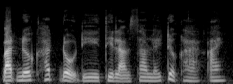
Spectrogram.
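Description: A woman narrating a first-person story in a steady, matter-of-fact way. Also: on the low side, fast talker, no echo.

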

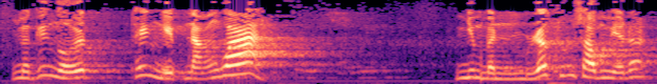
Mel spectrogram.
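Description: A woman's voice: on the high side, animated, fairly quick, fairly bright tone. A woman giving a Buddhist Dharma talk as a sermon, often asking her listeners rhetorical questions. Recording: long hall reverb.

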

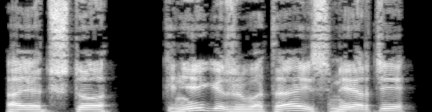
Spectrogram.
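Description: A man's voice: lowish voice, animated, unhurried, a little mellow, no room sound, studio quality. A man reading an audiobook who voices a greedy, hypocritically pious factory manager, scolding and mocking the workers. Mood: scornful. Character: pompous sanctimonious male factory manager, greedy. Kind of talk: audiobook character voice.

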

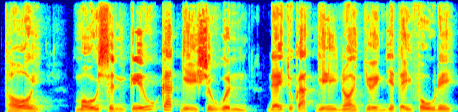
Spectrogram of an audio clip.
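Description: A man's voice: medium pitch, lively intonation, normal speed, darkish tone, close to an everyday voice. A man voicing a cunning, playful young woman disciple who talks in a coy, teasing way.

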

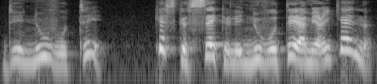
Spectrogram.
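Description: A woman voicing an effusive high-society old duchess, exclaiming and gushing. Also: very animated, a little slow.

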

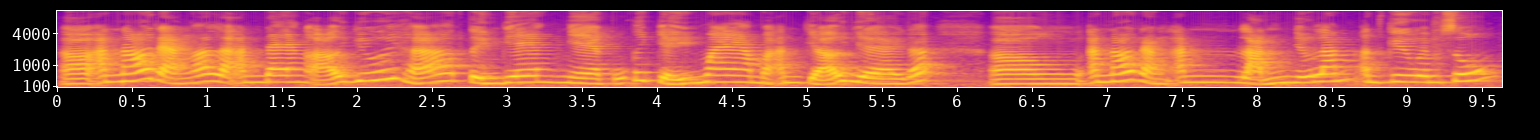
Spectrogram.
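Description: A woman's voice: high voice, lively intonation, normal speed. A woman telling a ghost story in a chatty way, often addressing her listeners directly. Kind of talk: casual storytelling. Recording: echoey room.

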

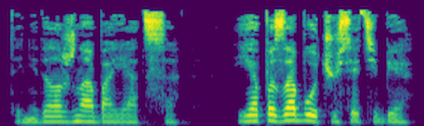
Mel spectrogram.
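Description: A woman reading an audiobook, voicing a stern, proud male warlord who speaks in a low, measured, domineering way. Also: steady tone, gravelly, darkish tone, no echo, studio quality, exaggerated voice. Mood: calm, insistent. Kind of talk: audiobook dialogue.

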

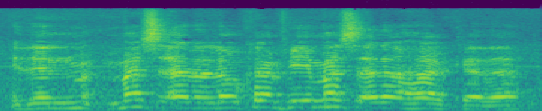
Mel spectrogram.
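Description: Male lecturer, high voice, emphatic and repetitive, distant room mic with faint AC hum. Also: quick pace. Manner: emphatic, repeats points to the class. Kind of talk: classroom lecture.

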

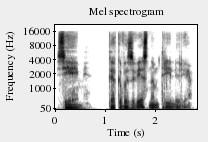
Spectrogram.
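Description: A man voicing a calm, thoughtful young woman in an audiobook, barely changing his voice. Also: very deep voice, slow, husky, no echo, studio quality, exaggerated voice. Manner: composed, thoughtful.

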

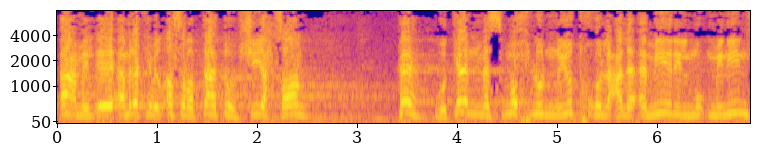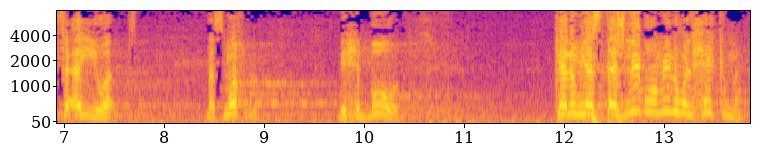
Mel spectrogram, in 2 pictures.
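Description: Male Egyptian imam, sermon storyteller, very high bright voice, reverberant hall. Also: a little fast, pauses often, slightly rough. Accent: Egyptian Arabic. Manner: asks the crowd questions and answers them himself. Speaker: imam and preacher.

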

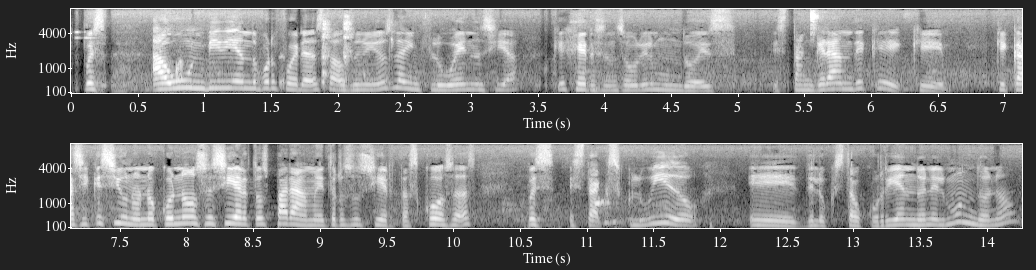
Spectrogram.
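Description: A woman's voice: mid-range voice, moderate pace, a little hiss or hum. A woman hosting a conversational radio interview, explaining her thoughts at length with many hesitations. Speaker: host.

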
